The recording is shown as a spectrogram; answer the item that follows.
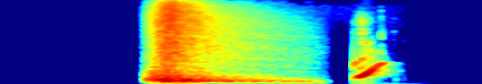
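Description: Intro sound effect: a sudden hit that fades out over about a second, then a short, quick upward-sliding blip.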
